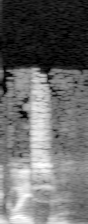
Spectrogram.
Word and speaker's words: Glaser: Did you say that's the Glacier? – That is the Glacier. – How do you spell that? – G-L-A-S-E-R. Okay, so this is huge.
